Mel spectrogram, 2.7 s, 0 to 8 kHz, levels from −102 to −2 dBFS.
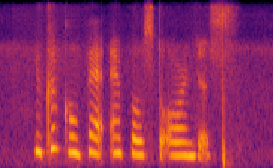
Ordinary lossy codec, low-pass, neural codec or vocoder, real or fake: Opus, 32 kbps; 7.2 kHz; codec, 24 kHz, 0.9 kbps, WavTokenizer, large speech release; fake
